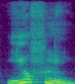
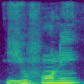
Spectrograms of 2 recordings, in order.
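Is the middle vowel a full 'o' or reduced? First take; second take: reduced; full. First: The middle vowel is reduced, with no 'o' sound. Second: The middle vowel is a full 'o' sound. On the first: The speaker calls it right. "और ओ इसमें silent रहेगा" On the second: The speaker calls it wrong. "बोलने वाले तो बोल देते हैं यूफोनी, कुछ भी बोल देते हैं"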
